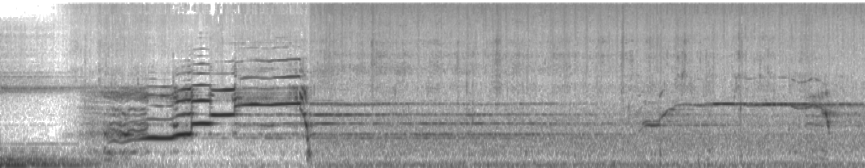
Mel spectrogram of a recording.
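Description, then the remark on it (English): A wild elk bugles in the Mountain West of the U.S.: a low note climbs into a loud, piercing whistle that holds and then breaks off sharply. A softer, steadier tone follows, and a second, quieter bugle comes near the end. “Back here in the U.S., the bugling of wild elk is part of what makes the Mountain West so special.”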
